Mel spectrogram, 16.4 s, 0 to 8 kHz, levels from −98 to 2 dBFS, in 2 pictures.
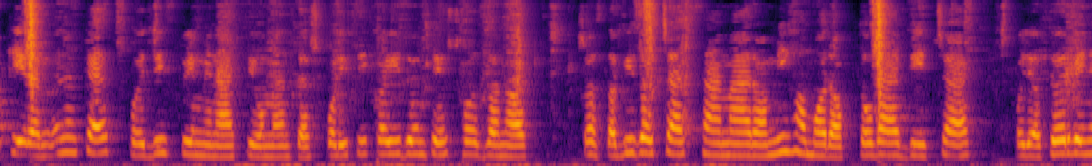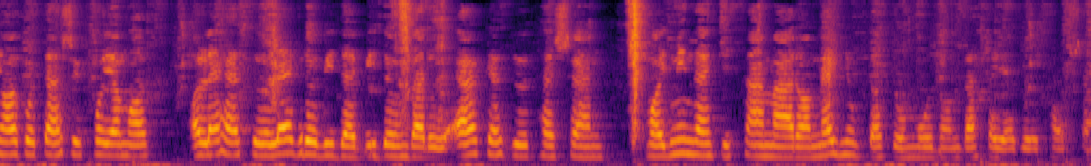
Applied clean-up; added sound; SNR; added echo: classical method log-MMSE.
